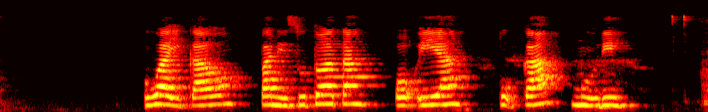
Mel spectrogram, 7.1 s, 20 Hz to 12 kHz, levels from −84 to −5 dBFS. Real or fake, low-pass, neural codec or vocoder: real; 7.2 kHz; none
